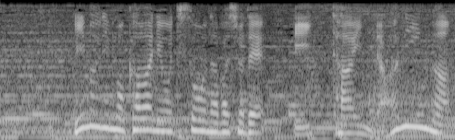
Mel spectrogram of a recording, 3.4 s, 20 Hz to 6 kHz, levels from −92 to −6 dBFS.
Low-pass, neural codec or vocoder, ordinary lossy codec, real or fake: 5.4 kHz; none; none; real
